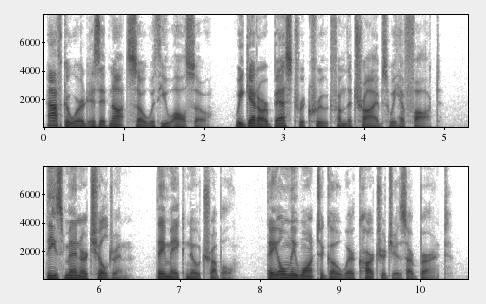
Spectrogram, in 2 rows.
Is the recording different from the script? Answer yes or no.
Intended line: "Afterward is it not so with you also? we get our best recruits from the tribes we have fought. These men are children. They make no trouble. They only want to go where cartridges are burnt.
yes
